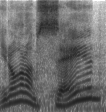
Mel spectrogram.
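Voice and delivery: squeaky high-pitched quip; high mock voice. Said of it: "I look over and I'm like".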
